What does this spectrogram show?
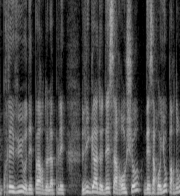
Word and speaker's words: Liga de Desarrollo: On avait prévu au départ de l'appeler Liga de Desarrollo, pardon, je vais le prononcer à la mexicaine, ligue de développement, hein, concrètement.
